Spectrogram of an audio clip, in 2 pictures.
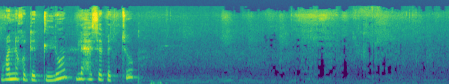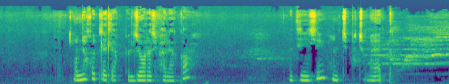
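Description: A needle and thread pull softly through cloth.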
